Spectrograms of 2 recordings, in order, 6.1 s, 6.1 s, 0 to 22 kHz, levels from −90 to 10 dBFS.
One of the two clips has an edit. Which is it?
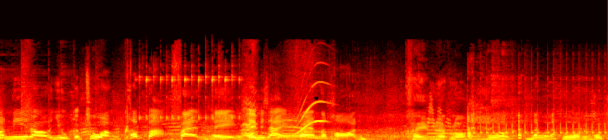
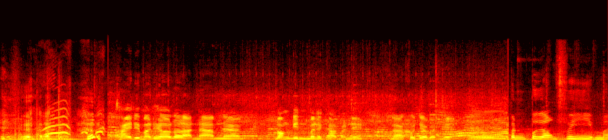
second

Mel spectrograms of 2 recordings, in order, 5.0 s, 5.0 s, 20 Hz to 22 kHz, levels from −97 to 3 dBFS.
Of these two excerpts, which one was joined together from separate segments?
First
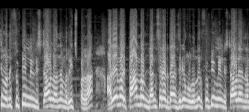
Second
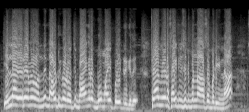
second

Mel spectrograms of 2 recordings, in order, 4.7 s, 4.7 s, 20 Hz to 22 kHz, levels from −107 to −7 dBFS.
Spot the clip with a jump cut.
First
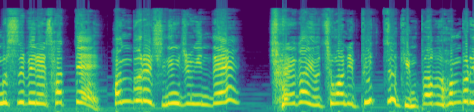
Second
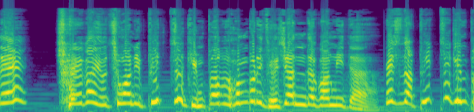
first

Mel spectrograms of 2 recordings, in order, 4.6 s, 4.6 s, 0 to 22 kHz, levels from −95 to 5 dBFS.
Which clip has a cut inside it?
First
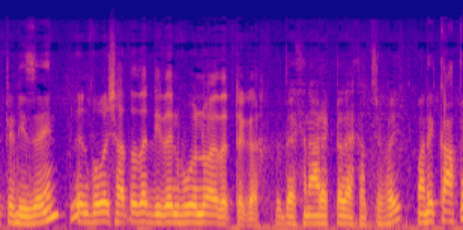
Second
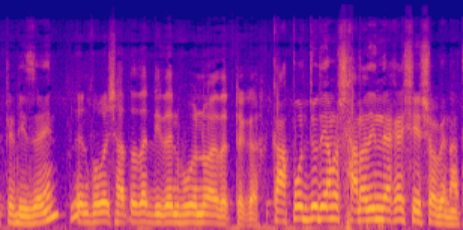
second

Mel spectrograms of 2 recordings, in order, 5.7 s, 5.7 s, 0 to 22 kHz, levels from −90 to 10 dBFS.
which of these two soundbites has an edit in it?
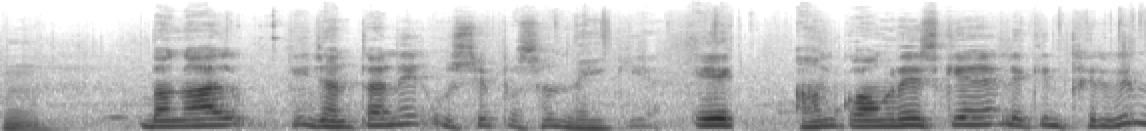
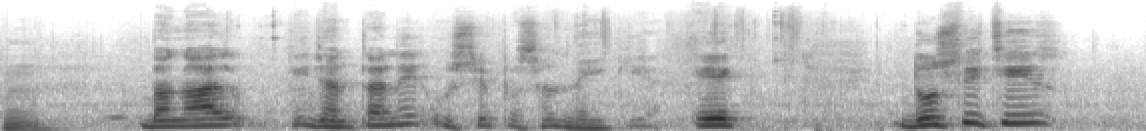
first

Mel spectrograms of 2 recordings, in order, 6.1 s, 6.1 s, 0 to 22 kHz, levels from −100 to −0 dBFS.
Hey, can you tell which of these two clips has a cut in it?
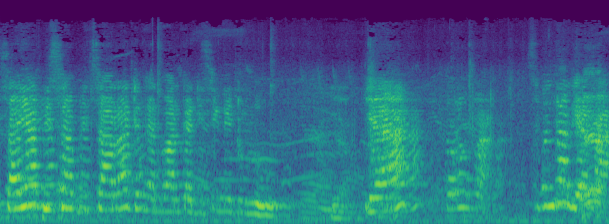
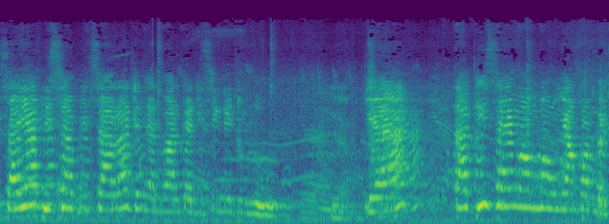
first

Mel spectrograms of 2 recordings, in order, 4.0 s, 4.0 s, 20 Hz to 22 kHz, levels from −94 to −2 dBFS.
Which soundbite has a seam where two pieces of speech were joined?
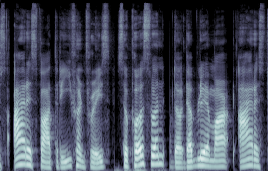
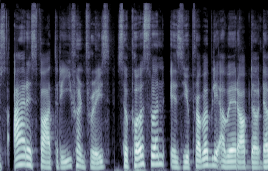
first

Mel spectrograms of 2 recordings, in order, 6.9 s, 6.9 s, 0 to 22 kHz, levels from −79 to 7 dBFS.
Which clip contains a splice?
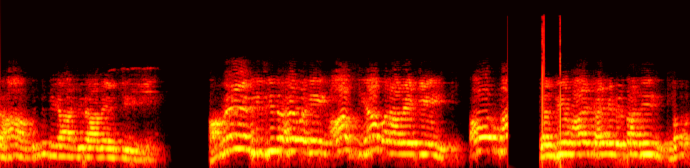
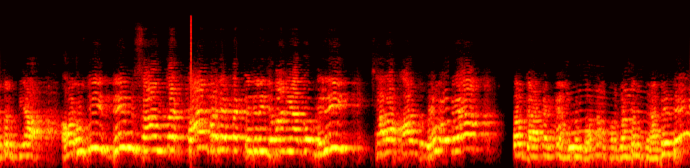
first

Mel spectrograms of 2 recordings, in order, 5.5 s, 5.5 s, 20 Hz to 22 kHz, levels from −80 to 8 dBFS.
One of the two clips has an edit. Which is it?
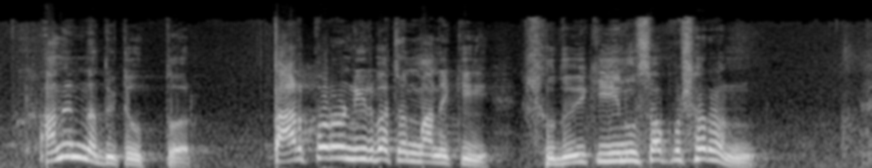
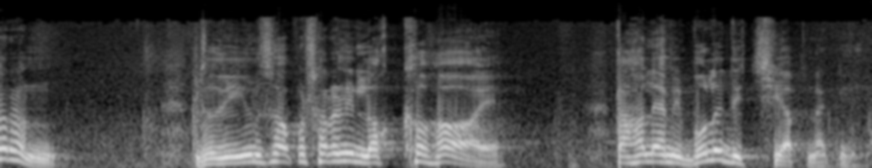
first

